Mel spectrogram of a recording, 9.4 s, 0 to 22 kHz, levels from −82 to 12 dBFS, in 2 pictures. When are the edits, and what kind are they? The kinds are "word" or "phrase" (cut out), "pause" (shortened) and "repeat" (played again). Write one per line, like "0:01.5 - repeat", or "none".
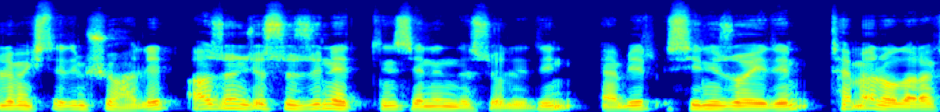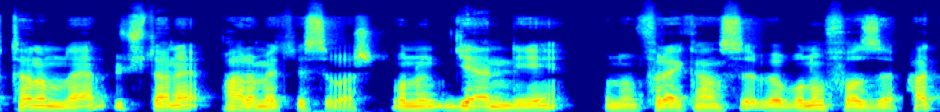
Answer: none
